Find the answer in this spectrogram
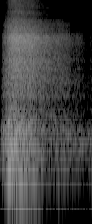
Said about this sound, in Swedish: Och så andas vi in tillsammans genom näsan. Fyll dina lungor med luft. Andas in.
